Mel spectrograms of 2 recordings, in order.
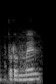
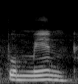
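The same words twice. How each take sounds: First: Said in the usual way. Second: Pemen without the r, as a habit; dropped r. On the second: Shown as a demonstration. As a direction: say pemen, swallowing the r of permen. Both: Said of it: "Kebiasaan kalau bilang permen".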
